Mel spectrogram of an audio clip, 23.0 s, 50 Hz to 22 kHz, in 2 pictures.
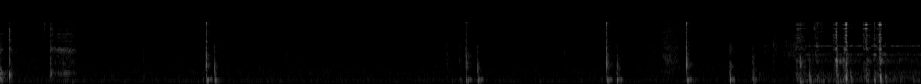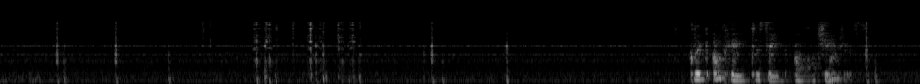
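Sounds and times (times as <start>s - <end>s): computer mouse clicks: 2.5s - 2.8s, 5.6s - 6.1s, 7.6s - 7.8s, 10.0s - 11.2s, 12.2s - 16.0s
faint steady tone: 9.9s - 23.0s.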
